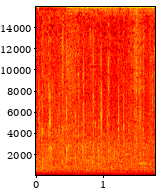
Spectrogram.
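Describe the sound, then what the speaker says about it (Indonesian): Applause from an audience at a phone launch fills the moment, a dense, continuous patter of clapping with no break. "Beri tepuk tangan untuk begini teman-teman"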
